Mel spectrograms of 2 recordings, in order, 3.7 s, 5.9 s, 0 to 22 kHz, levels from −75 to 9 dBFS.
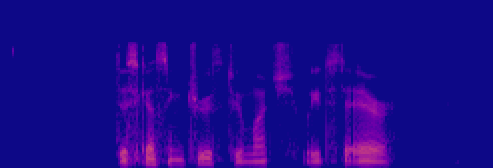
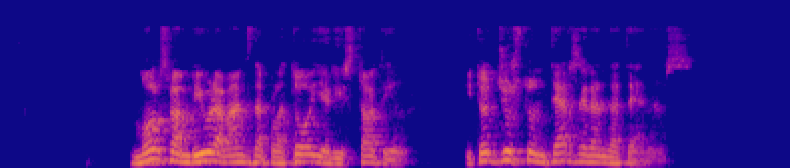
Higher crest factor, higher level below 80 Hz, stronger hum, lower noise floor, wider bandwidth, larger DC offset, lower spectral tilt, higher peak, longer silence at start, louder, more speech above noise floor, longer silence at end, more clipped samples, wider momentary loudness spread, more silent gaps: about the same, 20 dB vs 18 dB; second, -82 dBFS vs -68 dBFS; neither; about the same, -79 dBFS vs -82 dBFS; second, 9 kHz vs 11.5 kHz; neither; second, -4 dB/octave vs -6 dB/octave; second, -24 dBFS vs -6 dBFS; about the same, 0.9 s vs 1 s; second, -42 LUFS vs -23 LUFS; second, 37 dB vs 60 dB; about the same, 0.75 s vs 0.75 s; neither; second, 7 LU vs 16 LU; neither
